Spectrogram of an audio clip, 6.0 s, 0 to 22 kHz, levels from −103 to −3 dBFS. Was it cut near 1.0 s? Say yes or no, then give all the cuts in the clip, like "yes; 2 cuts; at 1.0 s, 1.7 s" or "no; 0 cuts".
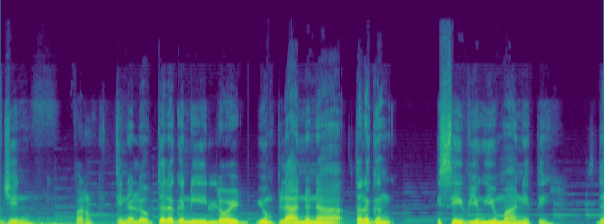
no; 1 cut; at 2.5 s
